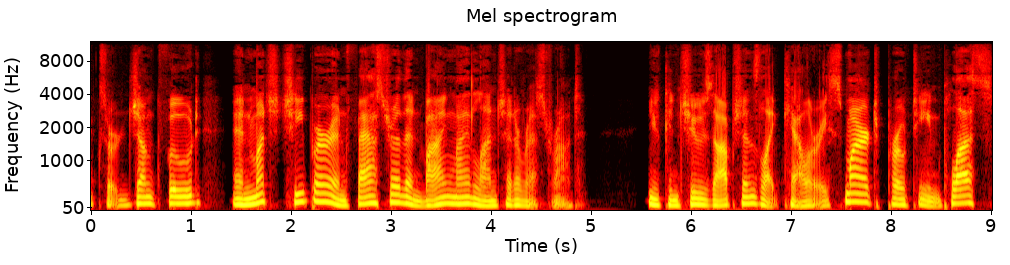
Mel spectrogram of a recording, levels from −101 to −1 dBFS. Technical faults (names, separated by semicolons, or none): none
